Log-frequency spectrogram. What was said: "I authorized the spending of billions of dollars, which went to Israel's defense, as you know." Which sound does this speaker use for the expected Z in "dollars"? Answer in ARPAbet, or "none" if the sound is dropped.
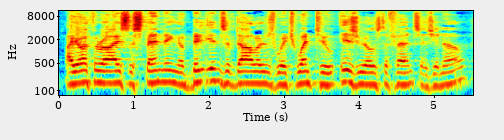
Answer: Z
